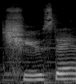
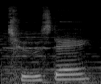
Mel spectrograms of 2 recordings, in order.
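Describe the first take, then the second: First: The word begins with a 'ch' sound. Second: The word begins with a 't' sound. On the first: "saying C H" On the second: "instead of T W"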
